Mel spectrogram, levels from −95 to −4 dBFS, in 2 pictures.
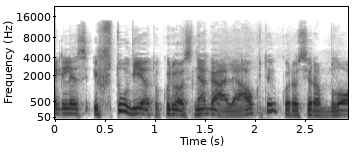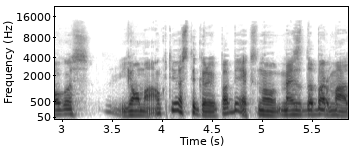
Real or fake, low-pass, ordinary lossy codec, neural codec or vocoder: fake; 14.4 kHz; MP3, 64 kbps; vocoder, 44.1 kHz, 128 mel bands every 512 samples, BigVGAN v2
